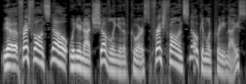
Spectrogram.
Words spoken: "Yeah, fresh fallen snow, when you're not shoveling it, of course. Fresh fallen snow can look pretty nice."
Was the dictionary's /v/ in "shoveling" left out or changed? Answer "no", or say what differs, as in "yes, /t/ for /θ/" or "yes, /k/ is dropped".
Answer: no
